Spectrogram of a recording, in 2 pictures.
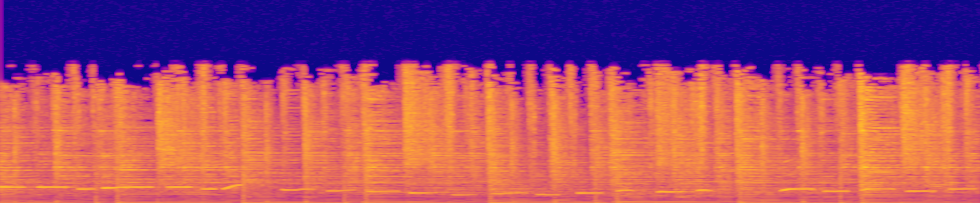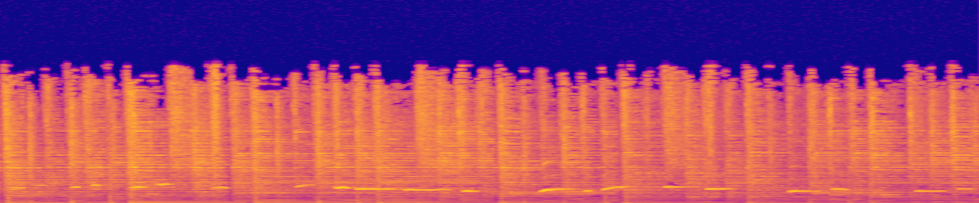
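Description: Someone whistles a lilting melody over a full, steady musical accompaniment with a thumping bass line, the whistled tune bright and clear throughout, with no talking.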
